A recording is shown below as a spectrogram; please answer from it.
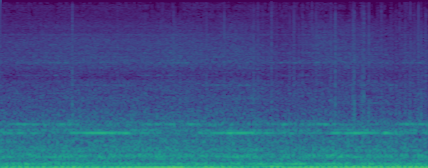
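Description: Steady road and engine rumble heard from inside a moving car, with a Japanese ambulance's two-tone siren close behind, alternating between a high and a low note about every two-thirds of a second. The rumble is the loudest sound.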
